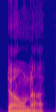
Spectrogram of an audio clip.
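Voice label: "doughnut", American English; gcompris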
